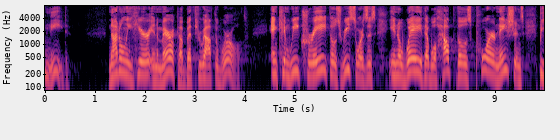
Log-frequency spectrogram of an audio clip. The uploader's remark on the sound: Recorded live at Beatitudes Church, Phoenix, AZ on 07/10/20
